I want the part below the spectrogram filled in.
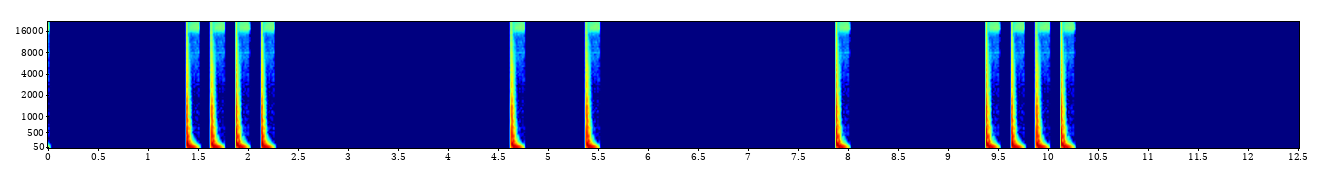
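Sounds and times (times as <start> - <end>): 
drum loop with kick drum: 1.4 - 2.3, 9.4 - 10.3.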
